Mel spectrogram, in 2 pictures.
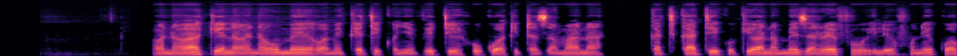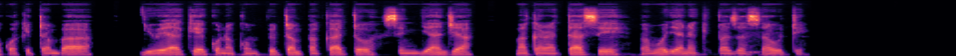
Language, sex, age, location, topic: Swahili, male, 18-24, Dar es Salaam, education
